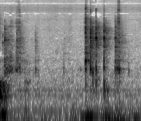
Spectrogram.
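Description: A few faint, quick clicks in the second half, from a multimeter's test probe being handled and repositioned.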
